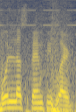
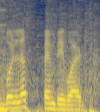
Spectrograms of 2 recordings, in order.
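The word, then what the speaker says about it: bullous pemphigoid: तो फिर इस तरह की कंडीशन को हम कहते हैं बुलस पपीगोइड। ये क्या है? बुलस पपीगॉइड। मैं स्पेलिंग बता रहा हूं।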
